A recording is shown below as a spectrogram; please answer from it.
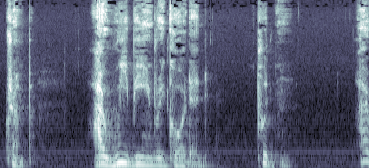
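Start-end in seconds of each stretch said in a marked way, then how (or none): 0.9-2.1 loud, contained fuming; controlled rage. Acted. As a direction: hold back the rage, but push the words. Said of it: "Fuming, yet controlling his rage".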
